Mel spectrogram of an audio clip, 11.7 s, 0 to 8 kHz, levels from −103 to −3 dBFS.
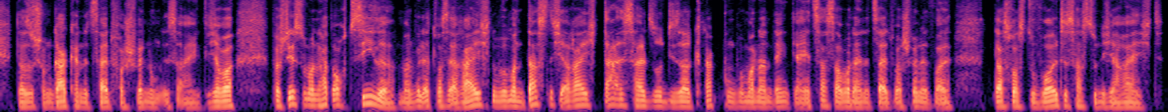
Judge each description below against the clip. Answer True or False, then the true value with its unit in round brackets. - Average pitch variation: True (3.3 semitones)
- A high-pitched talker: False (95 Hz)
